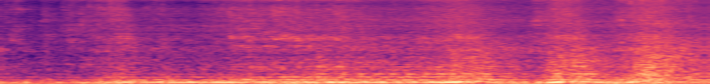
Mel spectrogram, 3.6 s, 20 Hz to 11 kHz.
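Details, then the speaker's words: 1972 Plymouth Road Runner 440 V8, four-speed, after re-seating the exhaust manifold-to-pipe gasket to fix an exhaust leak: deep steady rumble with light revving and no ticking or puffing, running way better. "ah way better that's motivation now I have to sit in the dirt and do this side wheel bearings cool"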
